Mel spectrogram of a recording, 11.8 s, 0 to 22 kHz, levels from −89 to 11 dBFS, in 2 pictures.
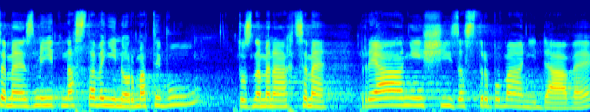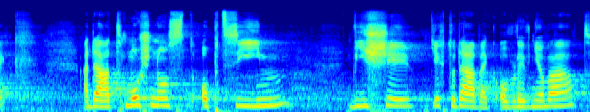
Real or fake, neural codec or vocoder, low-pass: real; none; 14.4 kHz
